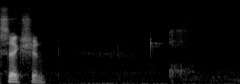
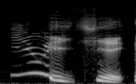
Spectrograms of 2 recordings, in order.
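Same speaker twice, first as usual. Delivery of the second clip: slow, higher mocking drawl; drawn-out taunt; 5 semitones higher, much slower than usual. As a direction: stretch every word to taunt. Repeating the insult, drawn out.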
